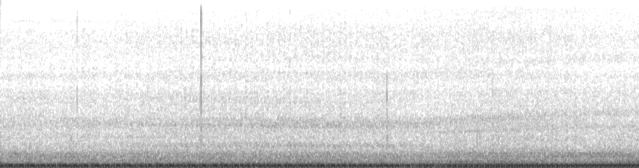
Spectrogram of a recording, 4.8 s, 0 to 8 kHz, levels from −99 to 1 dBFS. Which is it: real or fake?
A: real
